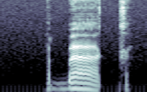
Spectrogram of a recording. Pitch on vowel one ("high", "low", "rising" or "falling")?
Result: falling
